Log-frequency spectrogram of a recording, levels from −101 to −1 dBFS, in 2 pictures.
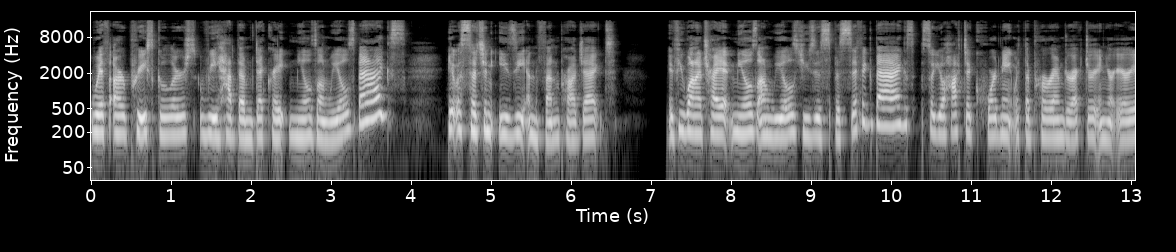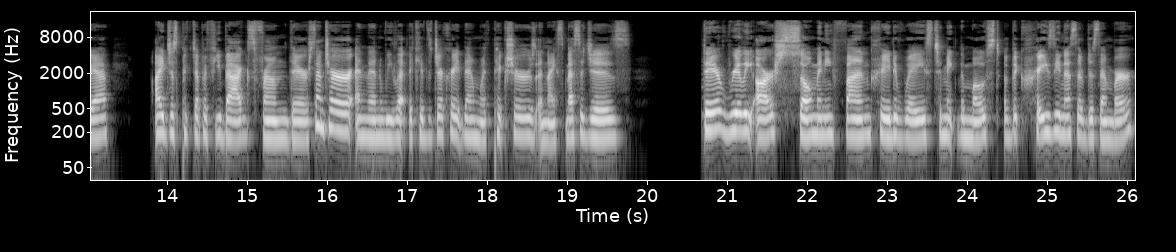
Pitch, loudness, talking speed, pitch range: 175 Hz, -19 LUFS, 190 wpm, 165-190 Hz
